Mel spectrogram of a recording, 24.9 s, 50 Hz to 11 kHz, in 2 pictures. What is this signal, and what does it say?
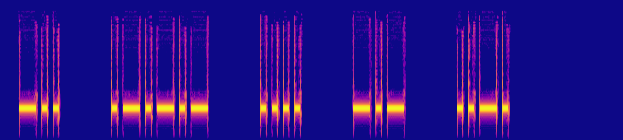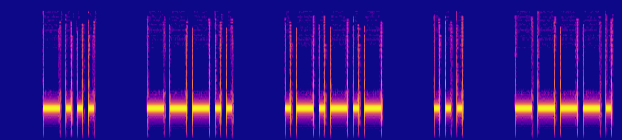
Morse code, heard as a keyed tone, about 10 wpm, spaced as for 6 wpm, 800 Hz. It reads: D.HKF B8.S9
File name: LEZIONI / 10 SIGNS / 10C DOT ws 10wpm 4213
